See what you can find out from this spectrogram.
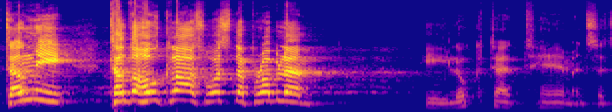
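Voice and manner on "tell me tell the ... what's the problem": raised, high-pitched insistent demand; an exasperated teacher calling a pupil out. Acted. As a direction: demand it loudly in front of a class. Acted teacher demanding an answer.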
